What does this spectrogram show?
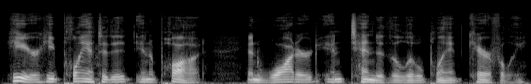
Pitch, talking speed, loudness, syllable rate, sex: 105 Hz, 170 wpm, -21 LUFS, 5.0 syllables/s, male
